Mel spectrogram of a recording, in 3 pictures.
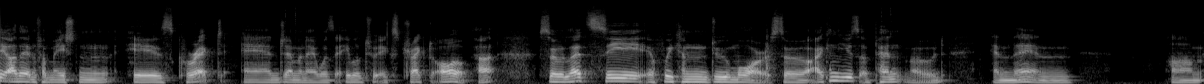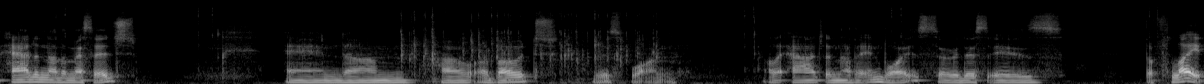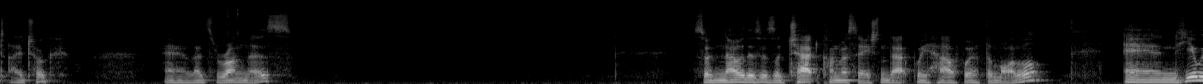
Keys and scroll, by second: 16.3-18.9 typing.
